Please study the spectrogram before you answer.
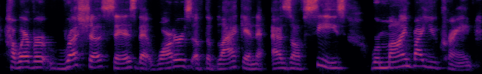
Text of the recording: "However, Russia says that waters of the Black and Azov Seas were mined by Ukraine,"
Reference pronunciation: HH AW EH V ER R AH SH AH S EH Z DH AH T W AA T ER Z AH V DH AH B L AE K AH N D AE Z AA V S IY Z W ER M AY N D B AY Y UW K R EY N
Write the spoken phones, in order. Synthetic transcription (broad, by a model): HH AW EH V ER R AH SH AH S EH Z DH AH T W AA T ER Z AH V DH AH B L AE K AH N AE Z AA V S IY Z W ER M AY N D B AY Y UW K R EY N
